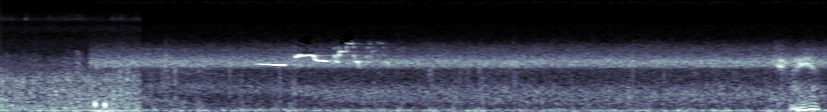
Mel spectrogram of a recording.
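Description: A single flute-like songbird phrase about three seconds in: a held note, then a quick run of higher notes, faint over steady background noise. A small knock comes about a second in.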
